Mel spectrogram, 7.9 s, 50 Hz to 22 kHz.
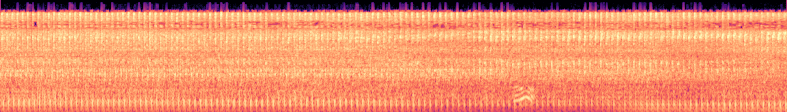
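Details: Brute 24-inch snow blower, 5 HP Tecumseh single-cylinder, after carburetor clean, new correct fuel line and fuel filter (was bogging under load, stalling), cold ~18°F: steady, even chatter throughout, no misses or surging; normal running.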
